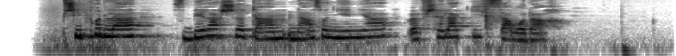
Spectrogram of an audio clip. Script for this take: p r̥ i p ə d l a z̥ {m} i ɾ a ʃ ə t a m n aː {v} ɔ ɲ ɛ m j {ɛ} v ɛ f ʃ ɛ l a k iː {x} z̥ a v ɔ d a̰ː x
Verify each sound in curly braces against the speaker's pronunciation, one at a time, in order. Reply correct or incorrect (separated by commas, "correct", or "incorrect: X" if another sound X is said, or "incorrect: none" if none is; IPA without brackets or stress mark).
incorrect: b, incorrect: z, incorrect: a, correct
